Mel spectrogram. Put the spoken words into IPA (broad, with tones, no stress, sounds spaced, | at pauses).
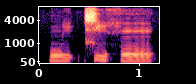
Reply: m i˨ ʔ t͡ɕ i˥˧ h ẽ˨˩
